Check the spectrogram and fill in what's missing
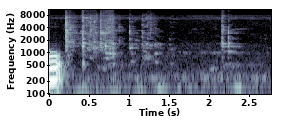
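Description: A utensil clinks and scrapes against a pot of Thai braised eggs with chicken drumsticks in a few quick bursts, with a soft simmer underneath and brief pauses between strokes.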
